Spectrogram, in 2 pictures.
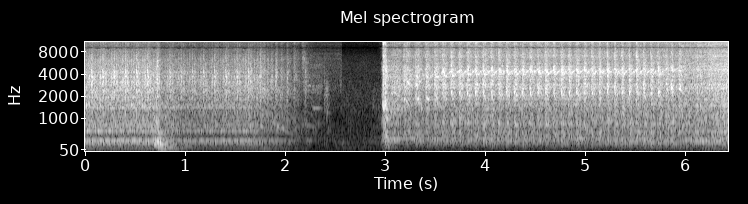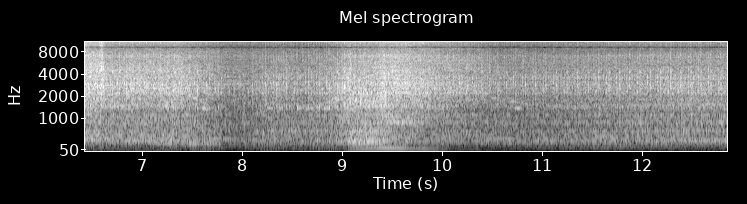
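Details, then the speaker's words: Ford Fiesta Mk4 1.3L Endura, parked since 2019, after service and tappet adjustment: starts after a brief crank once the empty fuel filter fills, settles into an even idle with only soft valvetrain patter, no loud tapping. "well I think you can agree that was so much quieter now with this tap it's done took a bit of a while to get it started but that's cuz the fuel filter was empty but as soon as it filled up with fuel and we got fuel to the engine starts up perfectly and she purs like a kitten"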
